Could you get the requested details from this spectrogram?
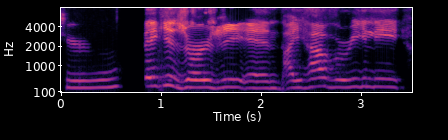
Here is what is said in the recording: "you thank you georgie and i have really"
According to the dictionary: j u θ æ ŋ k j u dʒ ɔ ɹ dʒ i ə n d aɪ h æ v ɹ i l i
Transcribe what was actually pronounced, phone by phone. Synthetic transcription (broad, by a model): j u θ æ ŋ k j u dʒ ɔ ɹ dʒ i ə n d aɪ h æ v ɹ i l i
